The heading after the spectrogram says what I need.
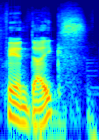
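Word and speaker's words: Van Dyck: I'm no stranger to I think it's Jeff Van Dyke's, I think. Oh, really? I know it's spelled D-Y-C-K, but I think it's pronounced Jeff Van Dyke.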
